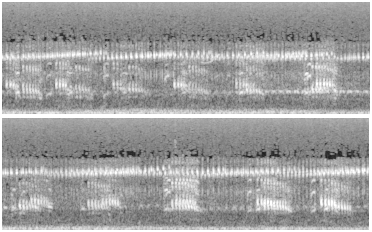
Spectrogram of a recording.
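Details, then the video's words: Croaking boreal chorus frogs form an unbroken, high, fast-pulsed chorus; separate lower pulsed bursts repeat about every second, and a low rumble of background noise continues throughout. "Boreal Chorus Frog sound"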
